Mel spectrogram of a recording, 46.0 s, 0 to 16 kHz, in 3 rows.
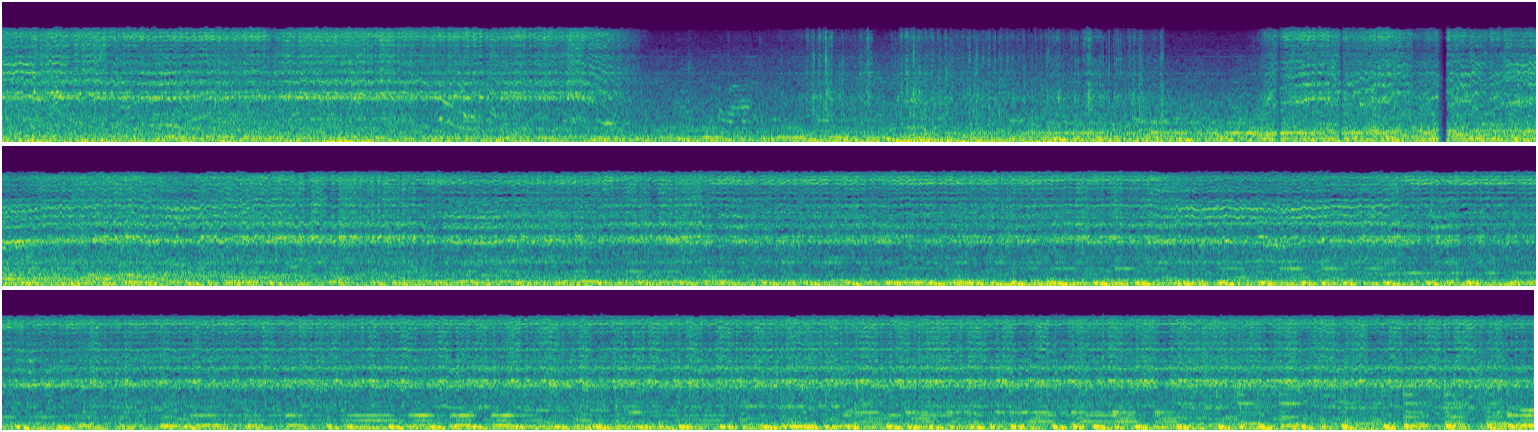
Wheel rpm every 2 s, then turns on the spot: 160, 160, 160, 20, 30, 40, 80, 130, 160, 170, 160, 170, 170, 160, 160, 160, 170, 170, 170, 170, 170, 170, 170.
8-12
